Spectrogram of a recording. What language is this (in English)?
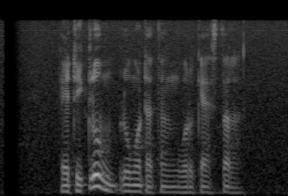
Javanese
